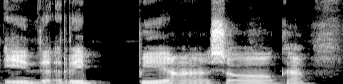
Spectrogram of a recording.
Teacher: Karena ba ini bertemu dengan ba lagi, maka ba-nya harus dimasukkan. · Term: idgham mutamatsilain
